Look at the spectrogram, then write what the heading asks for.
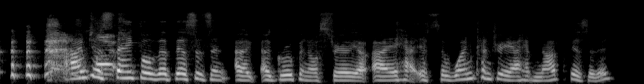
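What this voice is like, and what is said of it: American Colorado accent. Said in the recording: “she's not an Aussie, folks. She's from Colorado in the USA ... she's got a gorgeous accent”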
